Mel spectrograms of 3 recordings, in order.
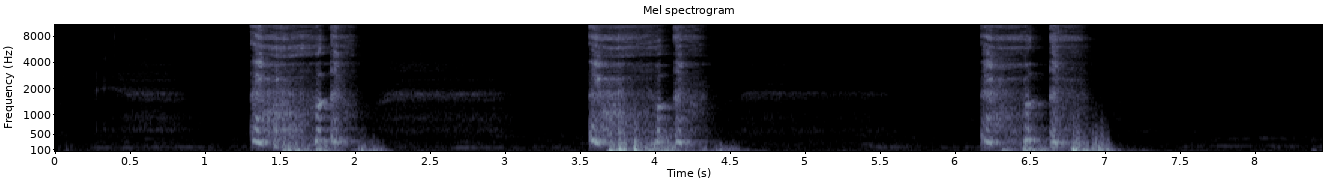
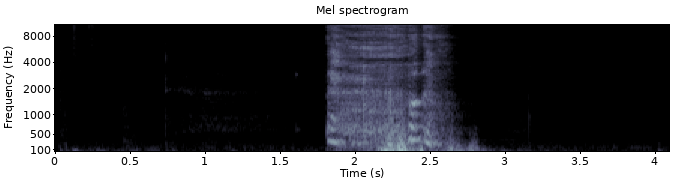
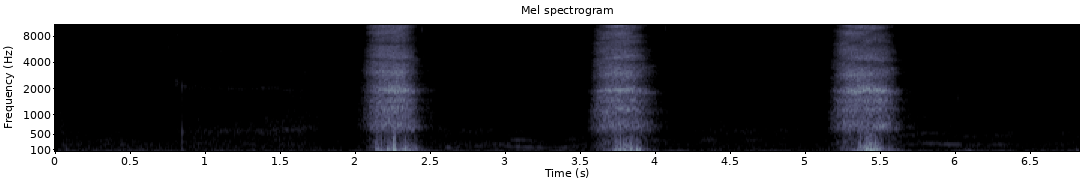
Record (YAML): three_cough_length: 8.4 s
three_cough_amplitude: 6623
three_cough_signal_mean_std_ratio: 0.39
cough_length: 4.1 s
cough_amplitude: 9684
cough_signal_mean_std_ratio: 0.33
exhalation_length: 6.8 s
exhalation_amplitude: 3673
exhalation_signal_mean_std_ratio: 0.31
survey_phase: beta (2021-08-13 to 2022-03-07)
age: 18-44
gender: Female
wearing_mask: 'No'
symptom_cough_any: true
symptom_runny_or_blocked_nose: true
symptom_sore_throat: true
symptom_fatigue: true
symptom_fever_high_temperature: true
symptom_headache: true
symptom_change_to_sense_of_smell_or_taste: true
symptom_onset: 3 days
smoker_status: Never smoked
respiratory_condition_asthma: false
respiratory_condition_other: false
recruitment_source: Test and Trace
submission_delay: 2 days
covid_test_result: Positive
covid_test_method: RT-qPCR
covid_ct_value: 17.5
covid_ct_gene: ORF1ab gene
